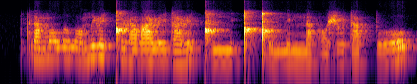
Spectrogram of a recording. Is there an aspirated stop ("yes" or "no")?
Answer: yes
